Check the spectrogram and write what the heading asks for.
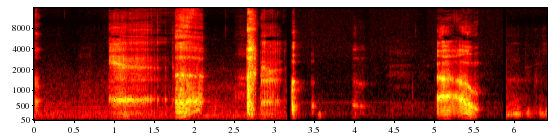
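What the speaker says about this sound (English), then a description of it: "Burping contest." Several loud, drawn-out burps erupt one after another during a burping contest, with short gaps between them and brief bits of talk mixed in.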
